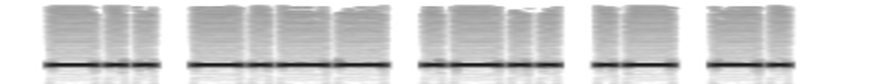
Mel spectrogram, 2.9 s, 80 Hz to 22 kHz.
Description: Morse code, heard as a keyed tone, about 25 wpm, 1000 Hz. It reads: DYLAN
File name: qotdfiles / 25wpm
